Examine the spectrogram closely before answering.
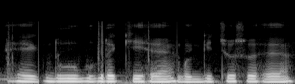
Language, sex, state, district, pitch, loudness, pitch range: Marwari, male, Rajasthan, Nagaur, 135 Hz, -13 LUFS, 125-135 Hz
